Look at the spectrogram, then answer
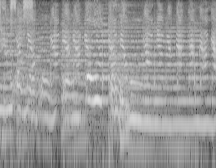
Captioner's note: dog and cat singing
